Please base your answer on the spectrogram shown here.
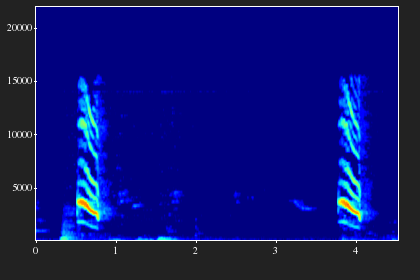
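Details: Two loud, rasping, falling notes from a Javan pied starling, used as a lure for a bird reluctant to call, separated by about three seconds of near silence with faint soft clicks.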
